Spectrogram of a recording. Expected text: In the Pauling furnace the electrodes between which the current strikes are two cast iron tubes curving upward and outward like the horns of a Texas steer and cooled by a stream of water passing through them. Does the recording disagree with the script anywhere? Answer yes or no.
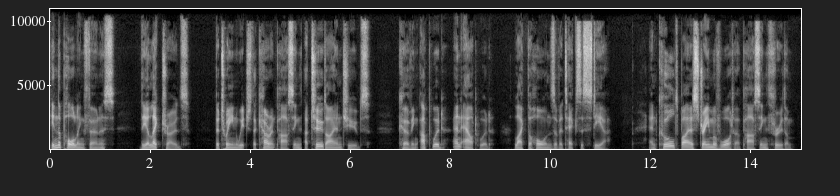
yes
